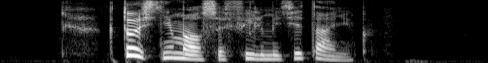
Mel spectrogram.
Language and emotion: Russian, positive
